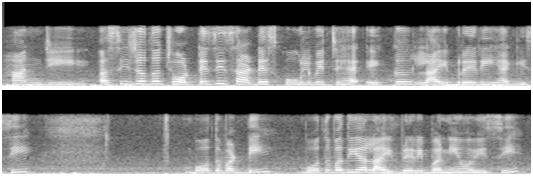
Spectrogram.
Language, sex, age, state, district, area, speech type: Punjabi, female, 30-45, Punjab, Mansa, urban, spontaneous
